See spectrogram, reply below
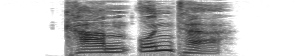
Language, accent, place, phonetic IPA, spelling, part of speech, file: German, Germany, Berlin, [ˌkaːm ˈʊntɐ], kam unter, verb, De-kam unter.ogg
- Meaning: first/third-person singular preterite of unterkommen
